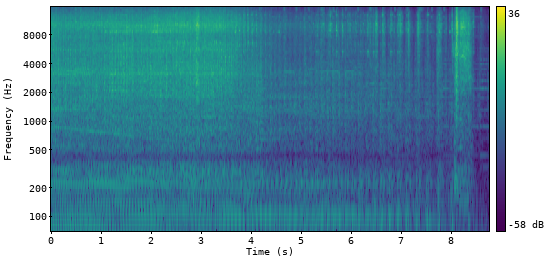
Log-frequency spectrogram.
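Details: Komma Seisakusho MT-S411D harvester thresher while threshing: steady rapid thudding about three per second over heavy low engine drone; sorting section first suspected, traced to the binder (knotter) shifted out of position.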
